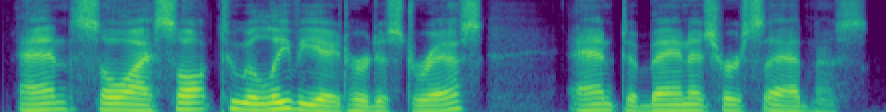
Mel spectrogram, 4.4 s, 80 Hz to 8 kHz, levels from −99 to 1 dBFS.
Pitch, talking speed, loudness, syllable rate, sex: 145 Hz, 175 wpm, -16 LUFS, 5.0 syllables/s, male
